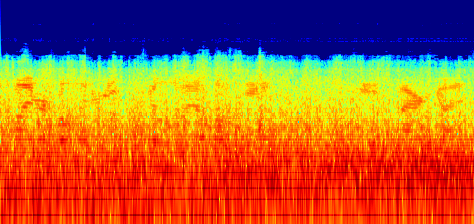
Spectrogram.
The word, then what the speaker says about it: Kauai: She did finally find her home underneath the Kouai volcano.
